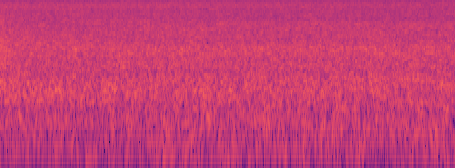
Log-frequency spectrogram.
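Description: Rushing water from a stream and waterfall near a village temple pours steadily in a dense, continuous roar, close and loud throughout with no voices.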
